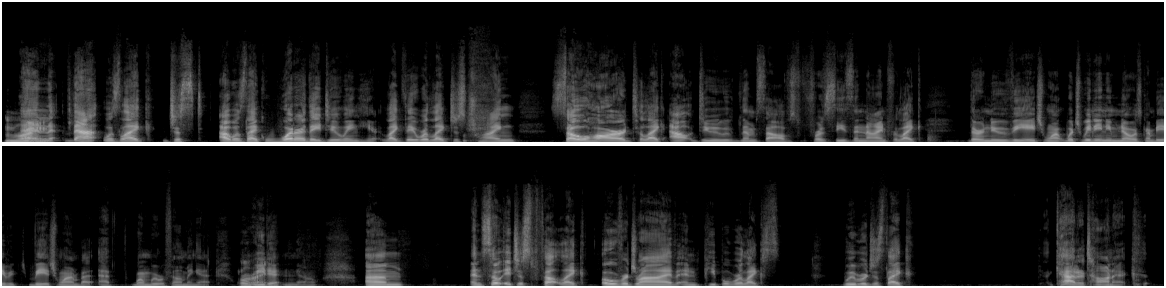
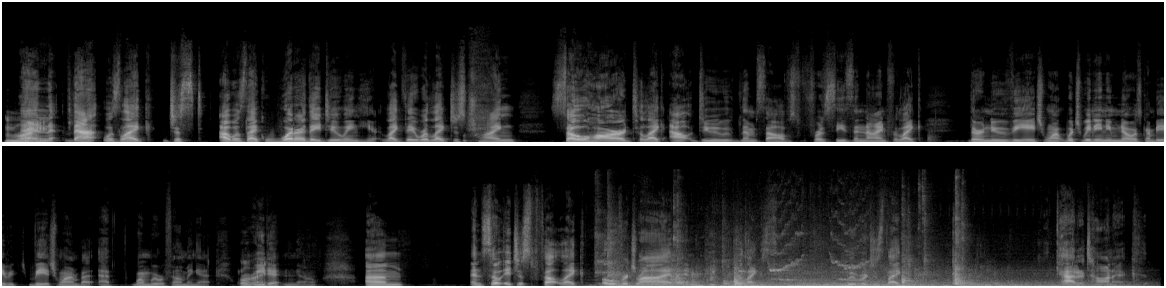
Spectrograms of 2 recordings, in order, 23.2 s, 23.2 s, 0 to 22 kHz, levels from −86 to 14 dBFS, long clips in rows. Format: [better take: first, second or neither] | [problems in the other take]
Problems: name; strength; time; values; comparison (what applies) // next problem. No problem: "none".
first | door banging; loud; from 18 to 23 s; peak level with the speech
